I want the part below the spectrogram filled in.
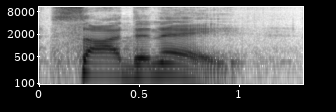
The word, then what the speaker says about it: Saint Denis: Saint Denis.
